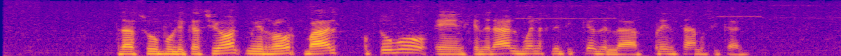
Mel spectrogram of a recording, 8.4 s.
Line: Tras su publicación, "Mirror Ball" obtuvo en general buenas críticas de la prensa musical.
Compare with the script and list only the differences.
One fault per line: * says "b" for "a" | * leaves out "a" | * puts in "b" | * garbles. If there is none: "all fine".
all fine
